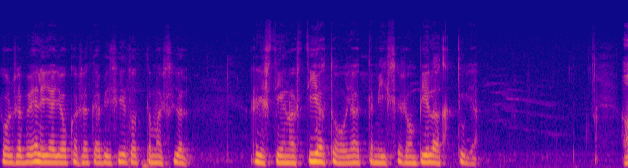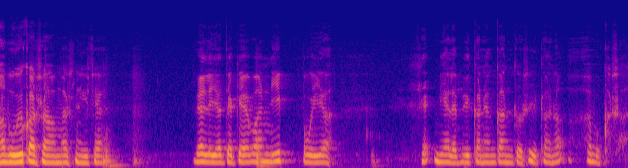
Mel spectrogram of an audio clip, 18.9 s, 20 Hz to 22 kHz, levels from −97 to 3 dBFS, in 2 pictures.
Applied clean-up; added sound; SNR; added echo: none; none; none; none.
